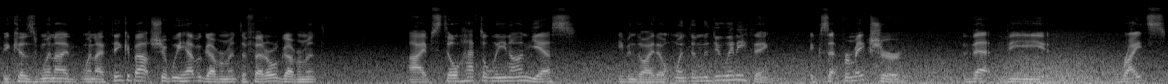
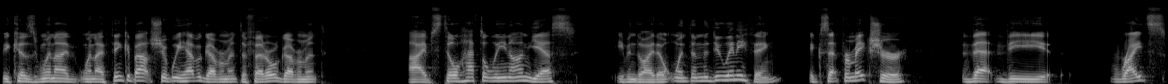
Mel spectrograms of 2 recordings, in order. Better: second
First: wind noise on the microphone; heavy; 8 dB below the speech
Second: none

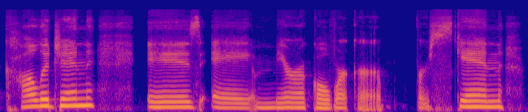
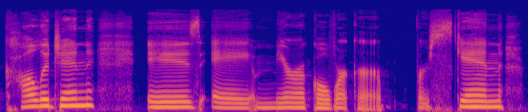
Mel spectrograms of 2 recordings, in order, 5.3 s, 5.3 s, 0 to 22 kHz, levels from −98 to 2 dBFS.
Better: second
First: garbled, watery; slightly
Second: none

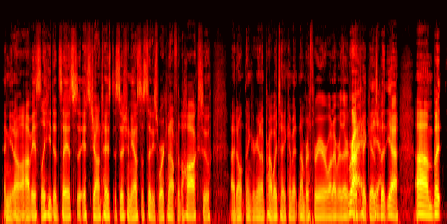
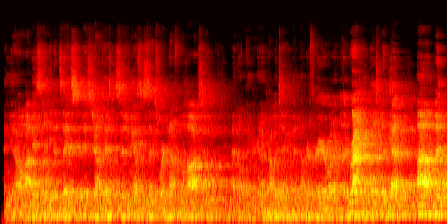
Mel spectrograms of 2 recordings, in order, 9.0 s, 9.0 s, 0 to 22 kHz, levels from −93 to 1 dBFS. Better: first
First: none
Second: off-mic speech; far // room echo; strong; dies away in 2.8 s

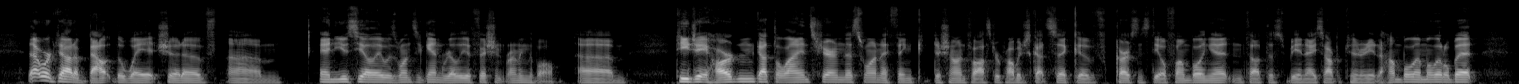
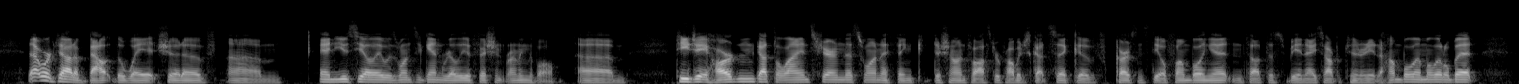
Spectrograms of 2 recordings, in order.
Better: first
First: none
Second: muffled; slightly; fading above 3.5 kHz

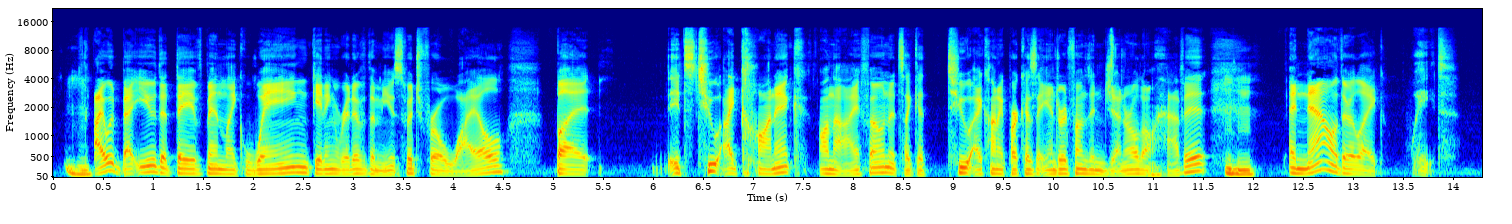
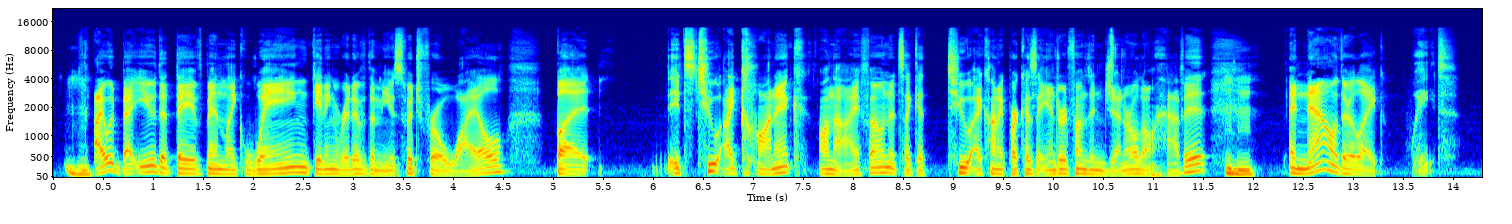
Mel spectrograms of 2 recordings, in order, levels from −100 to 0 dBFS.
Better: neither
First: none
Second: none

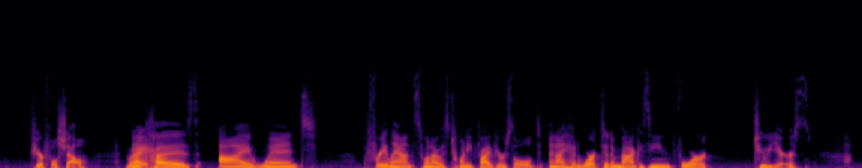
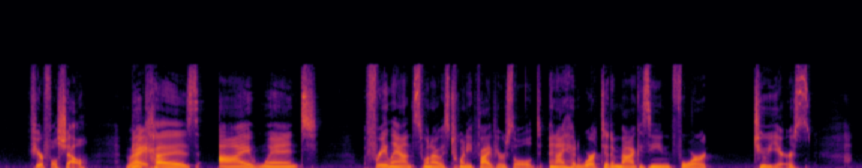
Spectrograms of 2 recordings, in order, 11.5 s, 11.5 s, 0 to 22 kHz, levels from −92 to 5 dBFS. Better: second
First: muffled; very; fading above 4 kHz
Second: none

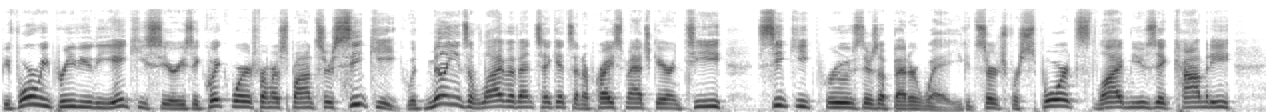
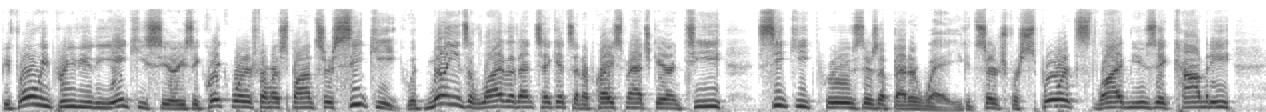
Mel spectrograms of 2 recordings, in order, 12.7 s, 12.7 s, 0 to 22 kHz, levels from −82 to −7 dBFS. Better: first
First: none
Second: distortion; slight; 10 dB below the speech

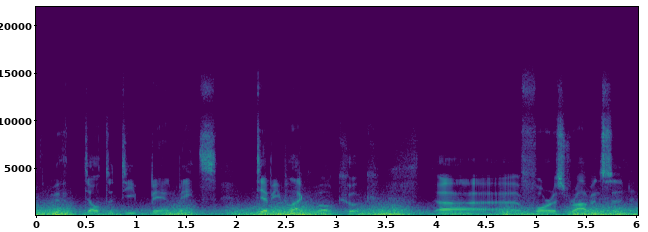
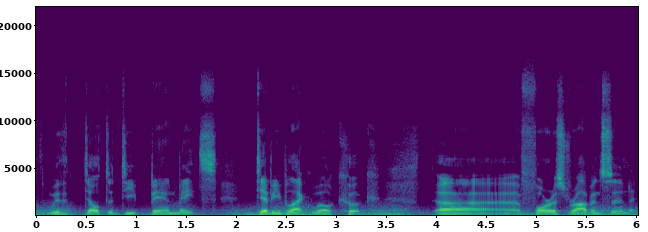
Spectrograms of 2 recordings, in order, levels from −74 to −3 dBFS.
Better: second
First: wind noise on the microphone; heavy; 2 dB below the speech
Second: wind noise on the microphone; occasional gusts; 20 dB below the speech

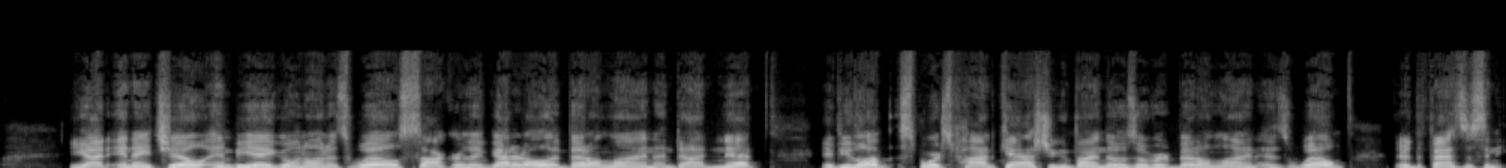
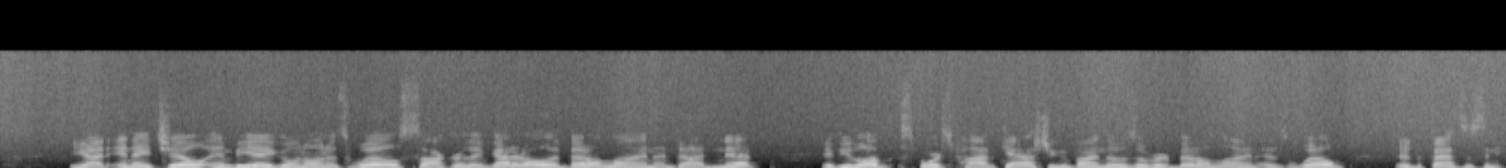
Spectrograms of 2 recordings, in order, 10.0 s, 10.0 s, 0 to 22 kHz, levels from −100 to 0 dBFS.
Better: first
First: none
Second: hiss; noticeable; throughout; 15 dB below the speech

